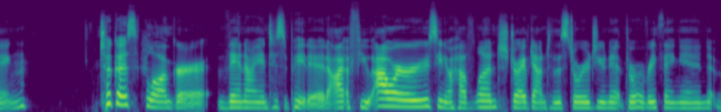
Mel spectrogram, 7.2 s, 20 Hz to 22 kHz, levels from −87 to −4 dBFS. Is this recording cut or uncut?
cut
